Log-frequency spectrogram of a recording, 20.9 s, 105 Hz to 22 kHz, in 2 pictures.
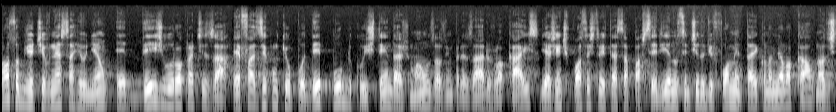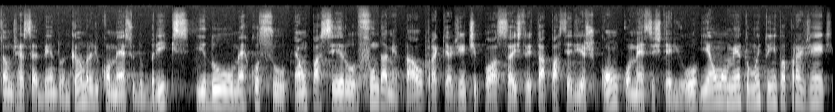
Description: A reunião ocorreu no Mirante Lúcia Almeida, localizado no Centro Histórico de Manaus.
O secretário municipal de Finanças e Tecnologia da Informação, Clécio Freire, ressaltou a importância das parcerias público/privadas para a desburocratização da economia local.
SONORA-2-REUNIAO-ECONOMIA-MANAUS-.mp3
